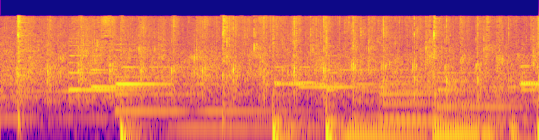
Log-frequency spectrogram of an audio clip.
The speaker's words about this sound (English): Keep clapping. Don't stop clapping.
